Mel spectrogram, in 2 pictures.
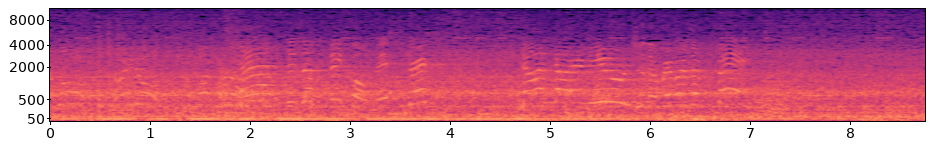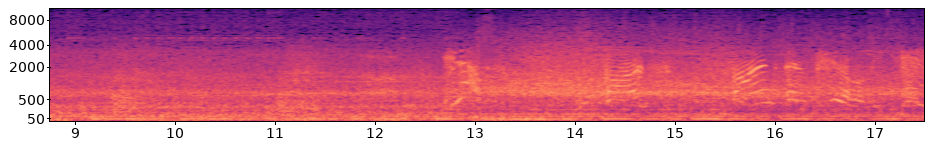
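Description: A crowd roars and cheers in a large echoing hall.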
